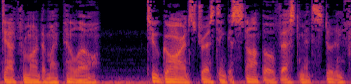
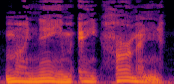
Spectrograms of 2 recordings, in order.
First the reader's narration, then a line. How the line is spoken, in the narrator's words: he growled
